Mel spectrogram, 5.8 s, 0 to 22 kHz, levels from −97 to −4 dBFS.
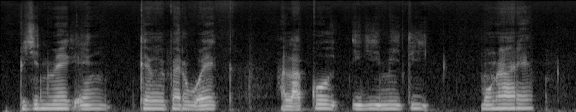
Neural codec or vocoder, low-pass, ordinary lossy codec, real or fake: codec, 44.1 kHz, 7.8 kbps, Pupu-Codec; none; none; fake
